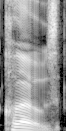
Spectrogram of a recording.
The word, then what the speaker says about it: close: 好，那本周我们来看这两个字 close 跟 close。你有发现吗？它的拼法一样，但是发音不一样哦。好，我们先来看动词的 close。动词 close， close the door，关上，关起来。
